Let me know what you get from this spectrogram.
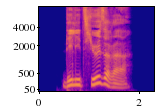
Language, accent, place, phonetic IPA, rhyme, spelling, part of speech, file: German, Germany, Berlin, [deliˈt͡si̯øːzəʁɐ], -øːzəʁɐ, deliziöserer, adjective, De-deliziöserer.ogg
- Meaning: inflection of deliziös: 1. strong/mixed nominative masculine singular comparative degree 2. strong genitive/dative feminine singular comparative degree 3. strong genitive plural comparative degree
